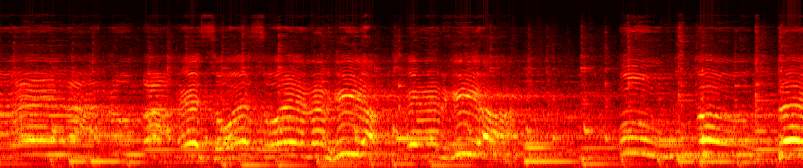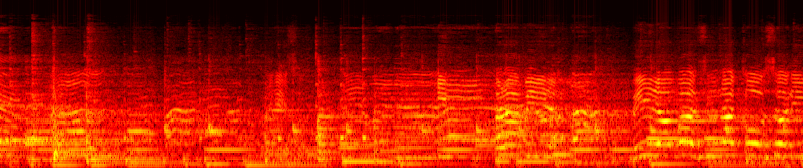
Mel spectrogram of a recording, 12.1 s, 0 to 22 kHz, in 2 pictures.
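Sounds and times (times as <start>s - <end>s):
person singing: 0.0s - 12.0s
salsa band playing: 0.0s - 12.0s.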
